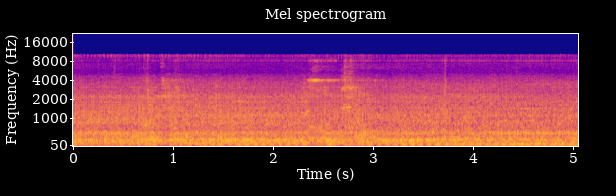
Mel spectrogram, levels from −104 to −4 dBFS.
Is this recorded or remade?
remade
